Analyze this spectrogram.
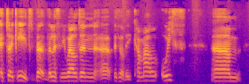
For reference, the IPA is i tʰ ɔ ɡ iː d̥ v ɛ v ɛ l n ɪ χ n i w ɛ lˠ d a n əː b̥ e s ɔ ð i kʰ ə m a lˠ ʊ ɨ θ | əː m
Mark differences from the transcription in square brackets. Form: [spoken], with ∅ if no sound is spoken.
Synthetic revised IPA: [ɛ] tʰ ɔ ɡ iː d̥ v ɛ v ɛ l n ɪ [θ] n i w ɛ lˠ d [ə] n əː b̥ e [θ] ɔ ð i kʰ ə m a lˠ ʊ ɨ θ | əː m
